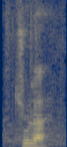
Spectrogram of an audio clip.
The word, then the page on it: chulu: chu,lu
